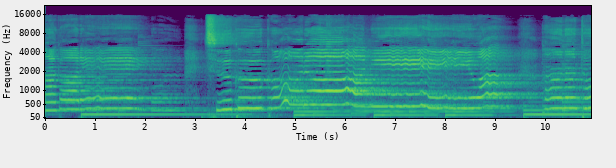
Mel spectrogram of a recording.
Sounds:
Music

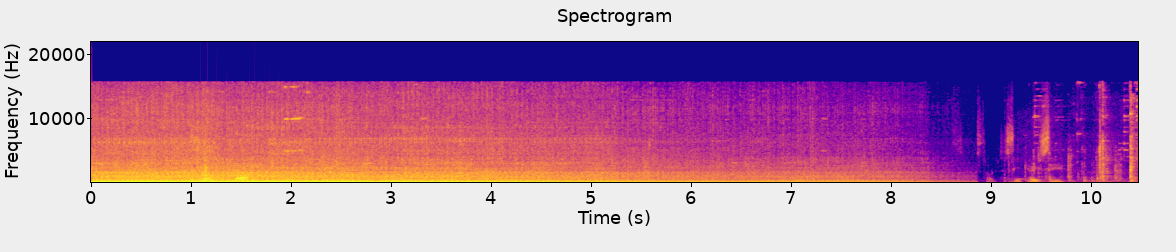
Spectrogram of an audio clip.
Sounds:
Speech

